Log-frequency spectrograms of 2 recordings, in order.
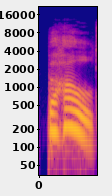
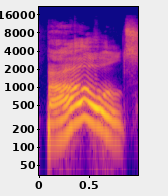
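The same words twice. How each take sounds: First: It is said plainly, without dramatic emphasis. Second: It is said with dramatic, forceful emphasis. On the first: The word conveys little. The speaker calls it wrong. "if you're just saying behold, it just doesn't cut it" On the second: The word conveys its full meaning. The speaker calls it right. "the proper pronunciation of behold in English is behold"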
